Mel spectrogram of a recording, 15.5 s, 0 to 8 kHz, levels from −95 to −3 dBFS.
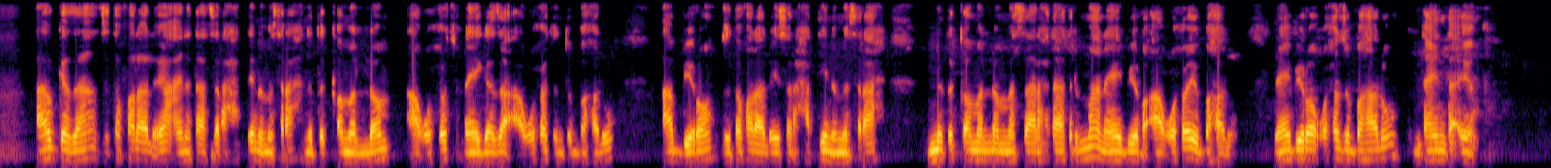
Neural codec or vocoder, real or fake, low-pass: none; real; 7.2 kHz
